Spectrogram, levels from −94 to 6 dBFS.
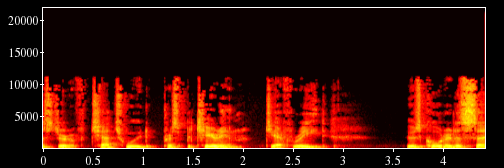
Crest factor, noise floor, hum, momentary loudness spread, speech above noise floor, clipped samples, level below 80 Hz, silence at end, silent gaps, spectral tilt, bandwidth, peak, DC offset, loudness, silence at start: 18 dB; -58 dBFS; none; 9 LU; 39 dB; under 0.1%; -60 dBFS; 0 s; none; -3.5 dB/octave; 11.5 kHz; -2 dBFS; under 0.1%; -20 LUFS; 0 s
